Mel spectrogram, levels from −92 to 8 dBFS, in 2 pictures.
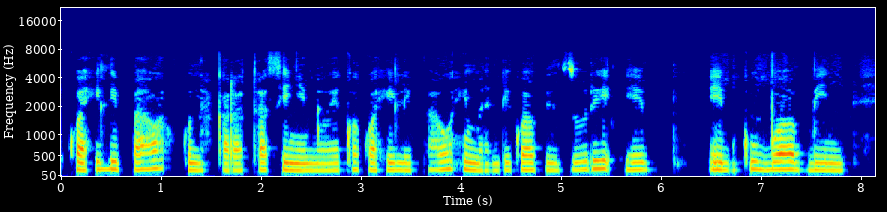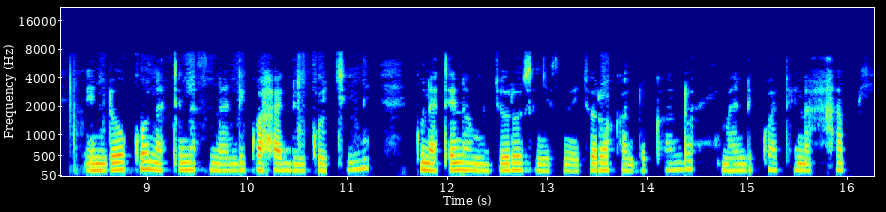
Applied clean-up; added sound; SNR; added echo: none; none; none; none.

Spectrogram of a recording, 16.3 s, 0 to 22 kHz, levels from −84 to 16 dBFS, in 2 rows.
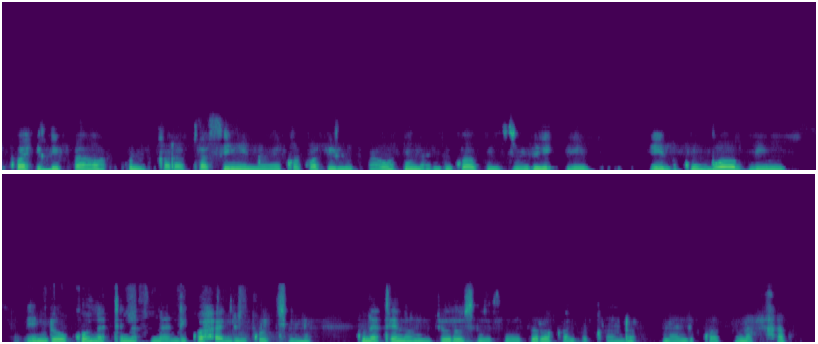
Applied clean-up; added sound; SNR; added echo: neural mask model Resemble Enhance denoiser.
